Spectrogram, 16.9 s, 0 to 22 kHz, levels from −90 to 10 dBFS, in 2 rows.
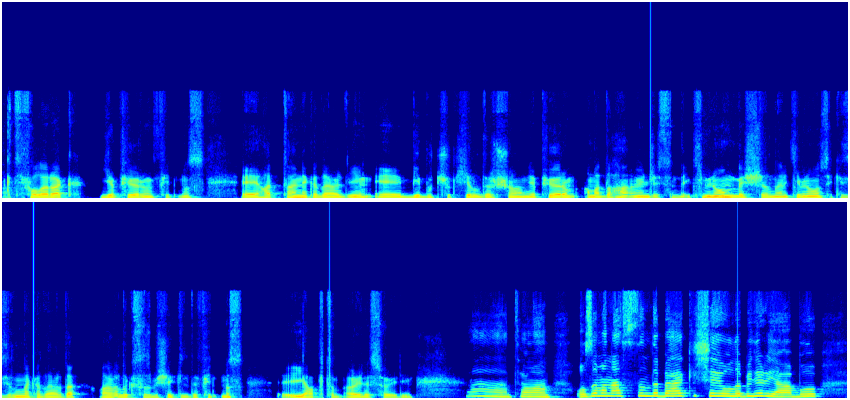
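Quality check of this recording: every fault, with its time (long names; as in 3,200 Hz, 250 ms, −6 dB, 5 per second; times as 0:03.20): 0:06.48: click −16 dBFS
0:08.77: click −12 dBFS
0:11.73: click −17 dBFS
0:15.81: click −18 dBFS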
